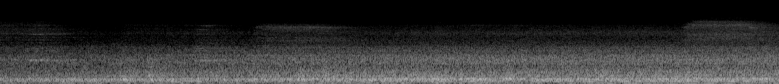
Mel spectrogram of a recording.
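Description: Irish Rail 29000 class diesel multiple unit running slowly into a station platform, a steady low engine and wheel rumble growing louder as it approaches. Brief high-pitched squeals come about three seconds in and again near the end.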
